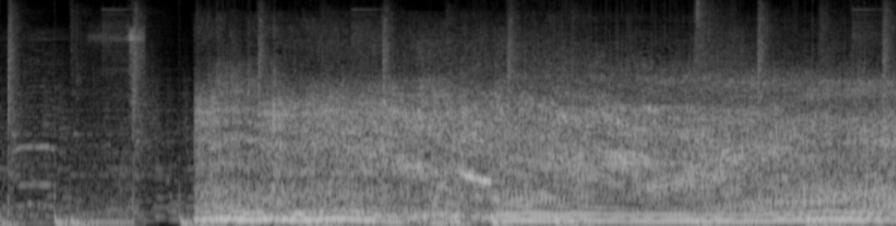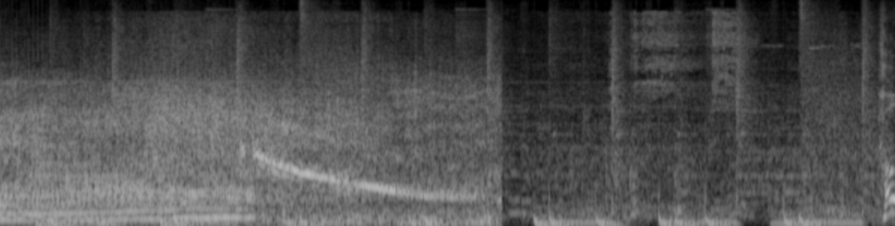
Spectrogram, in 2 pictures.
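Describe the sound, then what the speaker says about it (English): A heavily loaded truck engine roars as it climbs a steep dirt hill, a loud sustained labored drone with shifting pitch lasting about fifteen seconds before cutting to quieter sound. "That engine must be roaring with all its might to climb that hill"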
